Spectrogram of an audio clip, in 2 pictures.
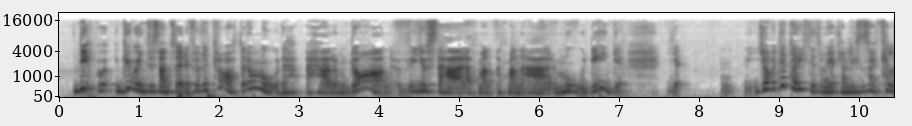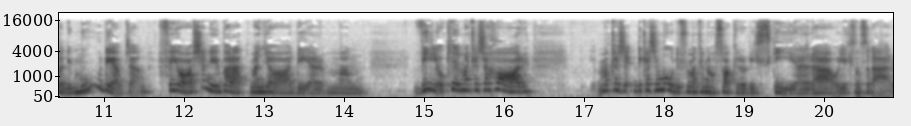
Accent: Gothenburg, Västra Götaland, Sweden; moved away as an adult; also born or lived in London; now in Stockholm, Sweden; jag är från Göteborg mm. Eh, och har bott i Göteborg tills jag var 19

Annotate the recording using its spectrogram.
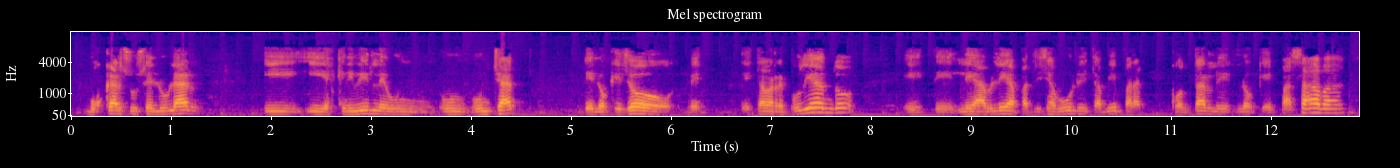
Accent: Argentina; Nosotros recibimos y arman nuestra argentinidad

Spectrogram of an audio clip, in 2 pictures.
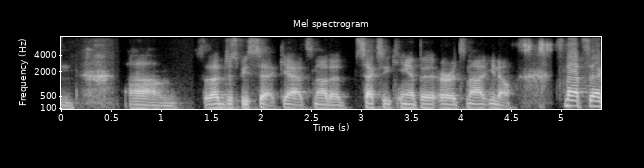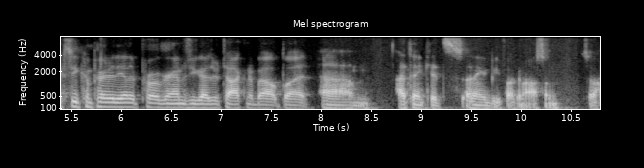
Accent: Portland, Oregon, United States; born there; Not to Eugene, but just Oregon. I was born

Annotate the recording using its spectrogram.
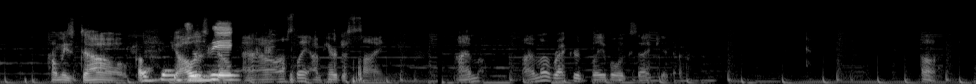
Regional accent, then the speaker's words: California, United States; Hey, I'm from California, too.

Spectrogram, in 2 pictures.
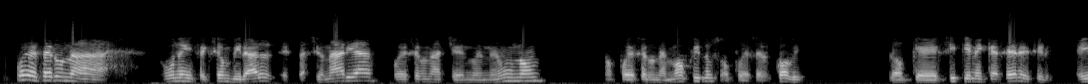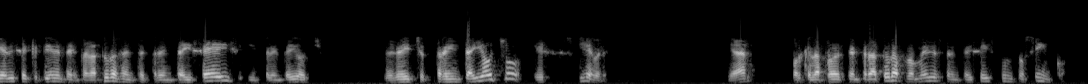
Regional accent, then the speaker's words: Bolivia

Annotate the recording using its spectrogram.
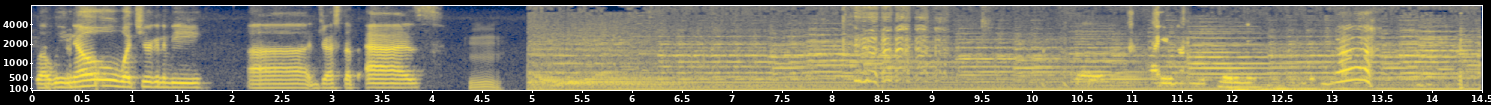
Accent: Canada; now in United States

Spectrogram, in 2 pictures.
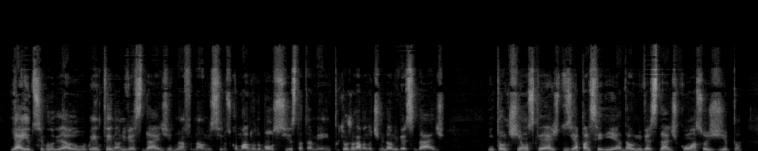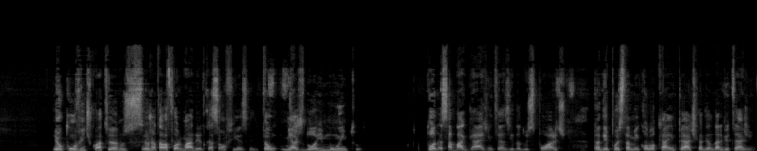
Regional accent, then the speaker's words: Porto Alegre, Rio Grande do Sul, Brazil; eu sou nascido e criado em Porto Alegre

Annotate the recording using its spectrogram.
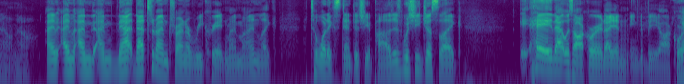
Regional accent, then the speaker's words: London, United Kingdom; moved away; I, I grew up in London, England

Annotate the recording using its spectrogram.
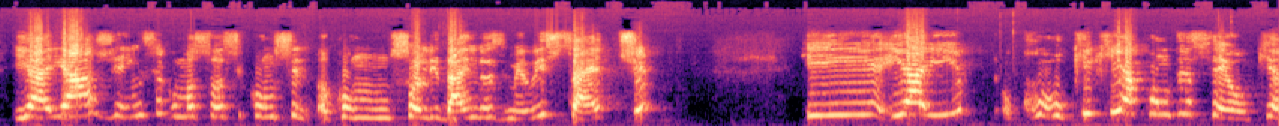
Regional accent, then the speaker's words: Camaquã, Rio Grande do Sul, Brazil; eu sou de Camacuã nativa

